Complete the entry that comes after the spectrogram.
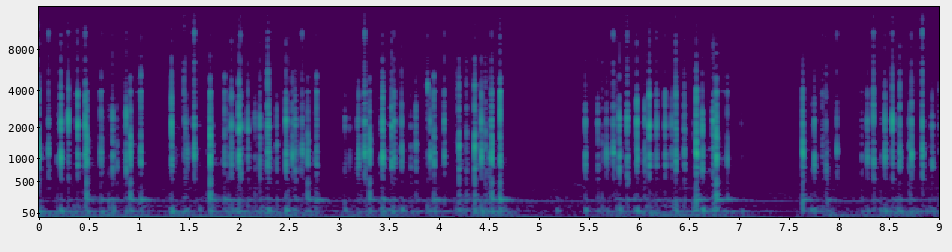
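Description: Fingertips type continuously on a compact white mechanical keyboard with plastic keycaps, giving rapid, bright clicky keystrokes in bursts. Short pauses fall between the bursts, and each key strike dies away almost instantly.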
